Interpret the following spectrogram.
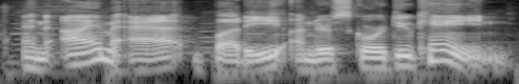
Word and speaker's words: Duquesne: those happy places and I'm at buddy underscore Duquesne Duquesne is spelled d-u-q-u-e-s-n-e and if you're a fan of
